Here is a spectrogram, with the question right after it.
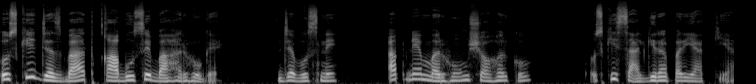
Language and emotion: Urdu, sad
